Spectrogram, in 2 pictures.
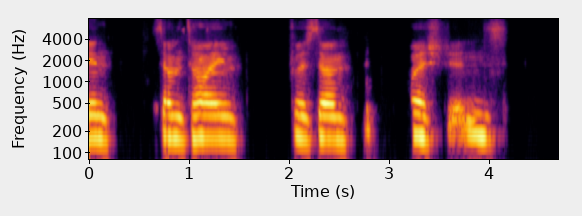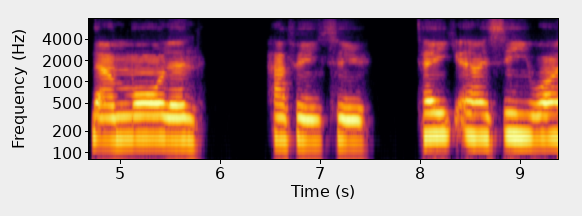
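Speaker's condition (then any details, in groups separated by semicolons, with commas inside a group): Cerebral palsy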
